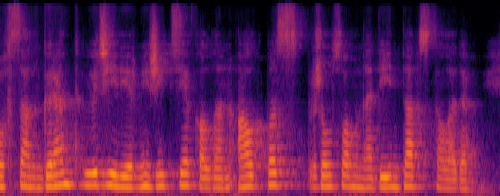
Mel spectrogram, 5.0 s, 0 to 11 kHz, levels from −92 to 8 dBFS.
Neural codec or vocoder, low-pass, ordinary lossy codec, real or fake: codec, 16 kHz in and 24 kHz out, 0.6 kbps, FocalCodec, streaming, 4096 codes; 9.9 kHz; none; fake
